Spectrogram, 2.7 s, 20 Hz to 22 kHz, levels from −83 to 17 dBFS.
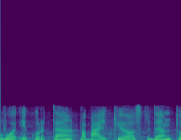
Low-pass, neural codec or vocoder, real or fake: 5.4 kHz; codec, 24 kHz, 3 kbps, HILCodec; fake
